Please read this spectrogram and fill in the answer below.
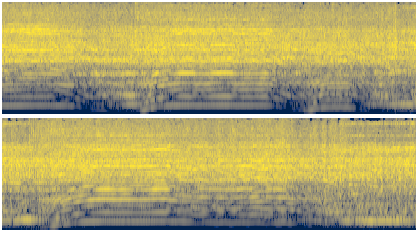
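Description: Petrol chainsaw being revved up and down repeatedly: each time the engine climbs to a high, steady whine, holds for one to four seconds, then drops back to idle. The longest hold comes in the middle.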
